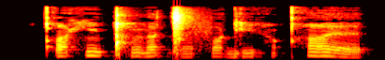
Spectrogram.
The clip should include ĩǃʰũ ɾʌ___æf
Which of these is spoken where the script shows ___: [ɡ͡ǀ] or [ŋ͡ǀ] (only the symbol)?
ɡ͡ǀ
